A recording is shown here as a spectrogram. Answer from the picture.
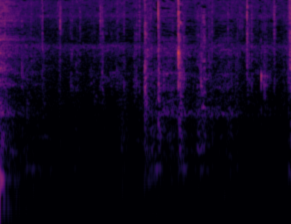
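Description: Nearly quiet, with a few faint clicks and scuffs from about a second in: a network cable and its plug being handled against the back of a server.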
